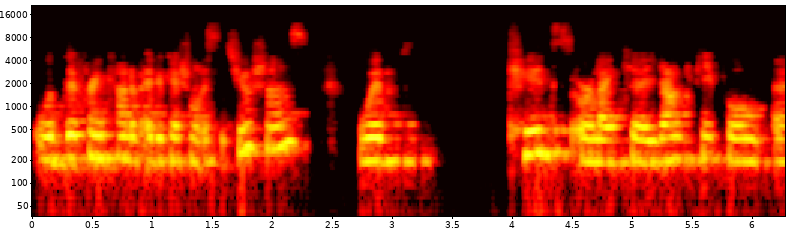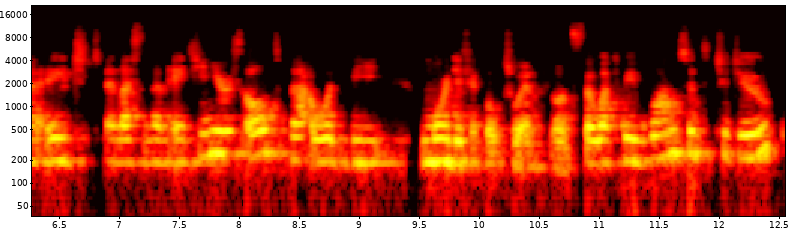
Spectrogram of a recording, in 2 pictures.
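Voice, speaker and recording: A woman presents informally in a webinar. Her voice is mellow and relaxed, at a middle pitch, and she hesitates as she searches for words. The audio is dull and lo-fi. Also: moderate pace. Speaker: project presenter.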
